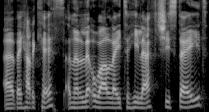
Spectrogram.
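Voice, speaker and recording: A hoarse young man, a showbiz reporter telling festival stories in a chatty way and laughing often. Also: mid-range voice, steady tone, fast talker, fairly bright tone, no echo, studio quality. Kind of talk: casual podcast chat.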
